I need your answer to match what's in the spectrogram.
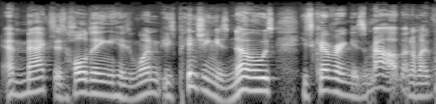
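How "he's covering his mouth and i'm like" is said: usual speaking voice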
